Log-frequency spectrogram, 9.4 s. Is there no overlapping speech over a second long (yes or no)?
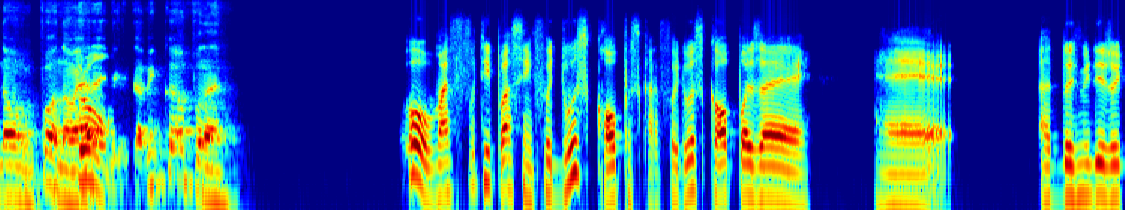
yes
